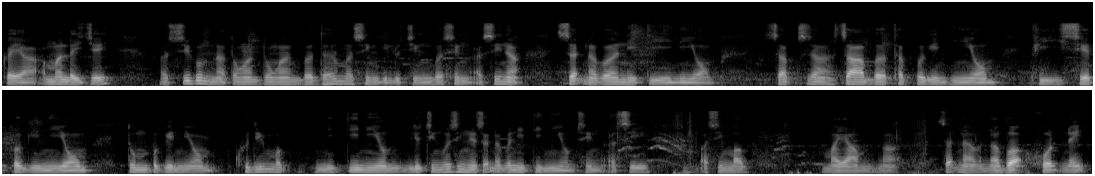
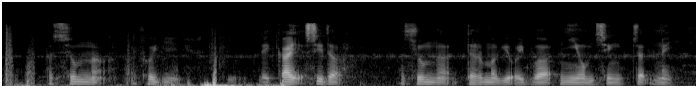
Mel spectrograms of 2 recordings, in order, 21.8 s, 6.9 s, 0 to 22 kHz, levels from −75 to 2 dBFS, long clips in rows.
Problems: background sounds at intervals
